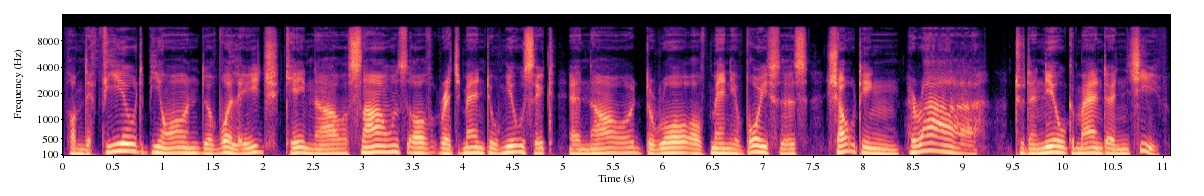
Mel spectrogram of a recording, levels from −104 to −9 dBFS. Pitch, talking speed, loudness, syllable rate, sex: 135 Hz, 145 wpm, -17 LUFS, 3.9 syllables/s, male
